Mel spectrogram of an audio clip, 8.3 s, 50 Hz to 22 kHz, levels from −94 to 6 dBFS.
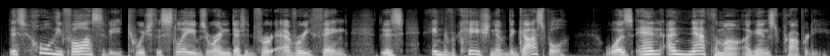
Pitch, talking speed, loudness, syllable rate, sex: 165 Hz, 160 wpm, -19 LUFS, 5.9 syllables/s, male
